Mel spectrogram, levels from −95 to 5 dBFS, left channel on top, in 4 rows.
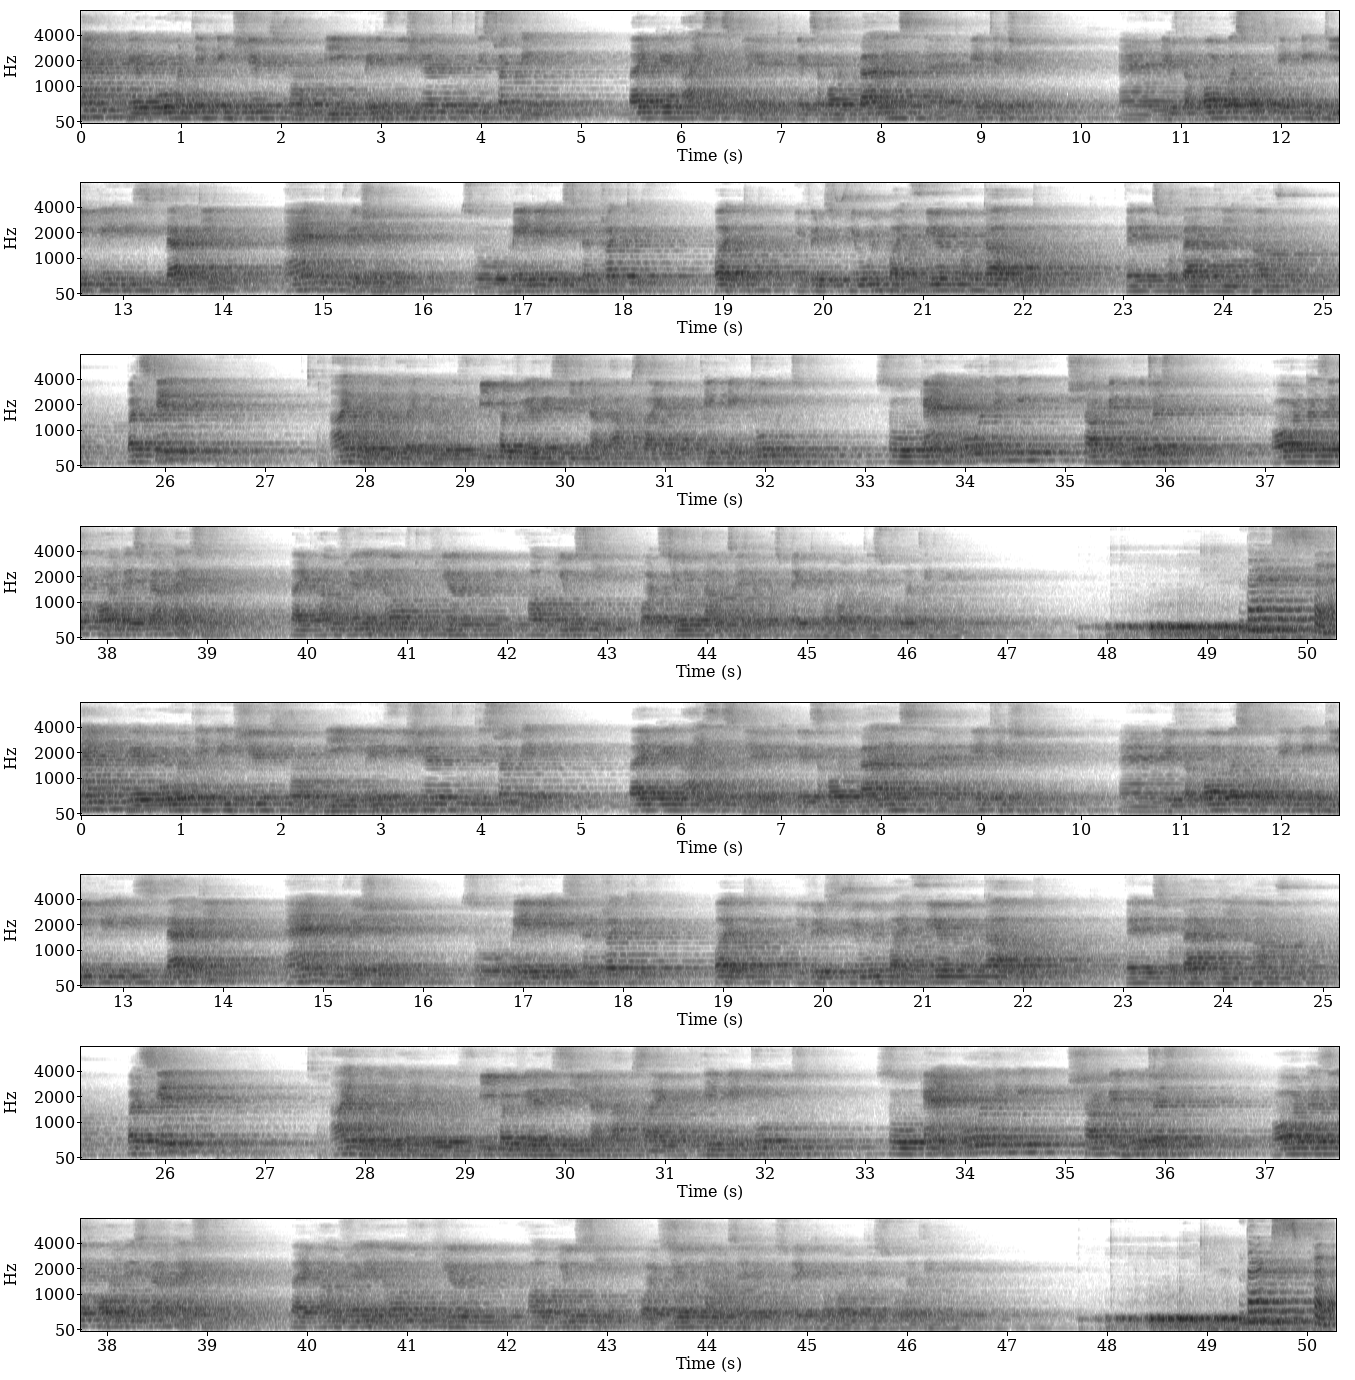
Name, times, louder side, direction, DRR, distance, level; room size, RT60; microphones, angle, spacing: voice 1, 0.0-4.6 5.5-6.9 7.2-9.5 10.4-14.0 14.6-15.8 16.4-18.2 18.9-19.2 19.7-22.1 23.0-24.8 25.6-26.2 26.5-26.8 27.5-32.4 33.1-36.2 37.1-39.1 39.8-46.5, equal, 25° left, -3 dB, 6.1 m, -24 dB
voice 2, 48.0-50.2, right 2 dB, 50° right, -3 dB, 4.2 m, -21 dB
26.0 x 25.5 x 6.3 m, 3.0 s
head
